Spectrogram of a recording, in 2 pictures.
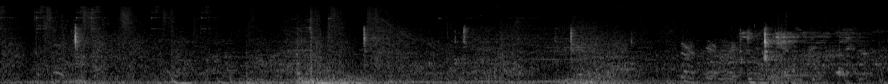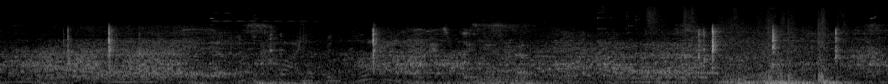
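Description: Sharp game hit sounds click and zap now and then.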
